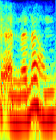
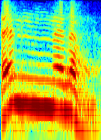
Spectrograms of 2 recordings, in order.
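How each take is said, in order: First: The nasal n sound is cut short. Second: The nasal n sound is held for two beats. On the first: The speaker calls it wrong. "ما تقولش ان لهم بقى" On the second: The speaker calls it right. "لا ان لهم"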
